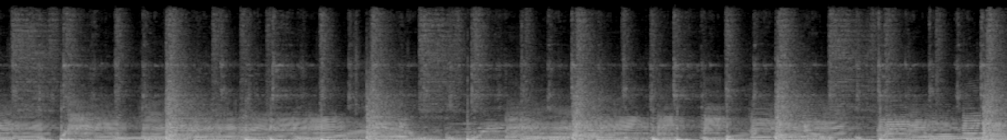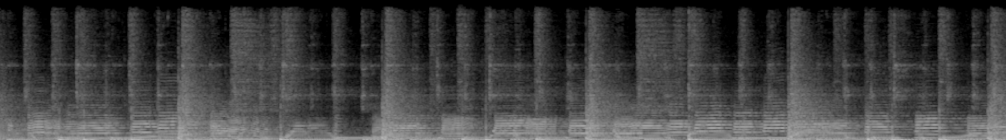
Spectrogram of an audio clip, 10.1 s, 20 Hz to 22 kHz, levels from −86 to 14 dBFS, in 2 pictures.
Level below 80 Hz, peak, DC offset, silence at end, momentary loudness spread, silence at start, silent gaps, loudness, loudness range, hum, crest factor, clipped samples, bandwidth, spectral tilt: -28 dBFS; -4 dBFS; 0.2%; 0 s; 3 LU; 0 s; none; -21 LUFS; 1 LU; none; 16 dB; under 0.1%; over 20 kHz; -5 dB/octave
